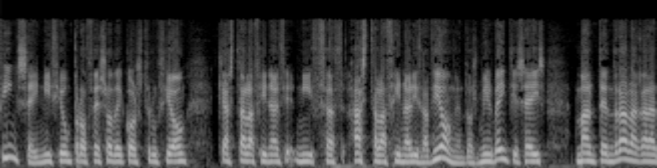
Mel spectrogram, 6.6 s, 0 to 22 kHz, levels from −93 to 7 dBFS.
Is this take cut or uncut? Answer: uncut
